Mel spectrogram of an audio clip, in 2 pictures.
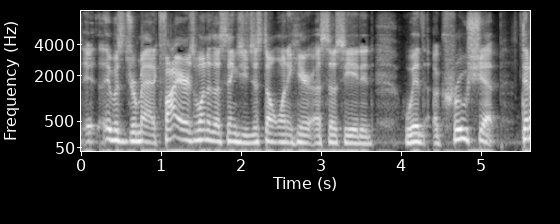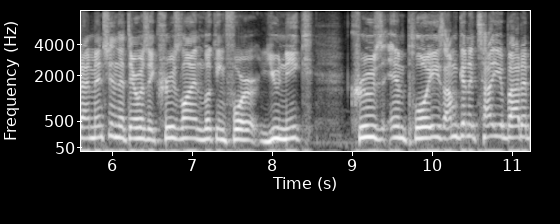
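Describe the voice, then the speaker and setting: The host is a man in his forties with a high-pitched, fairly bright voice, running a casual news vlog. He chats in an upbeat, jokey manner full of fillers, surrounded by shelves of collectibles in his home studio.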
